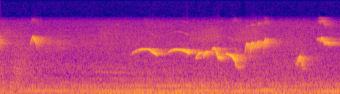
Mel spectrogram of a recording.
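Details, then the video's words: White-rumped shama (golden shama) singing while sunned in the morning: clear, sliding whistled phrases with upward and downward sweeps, some rising sharply at the end. A steady low hum runs underneath. "Murai Batu Golden Shama | Kicau merdu saat dijemur"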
